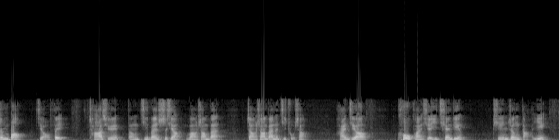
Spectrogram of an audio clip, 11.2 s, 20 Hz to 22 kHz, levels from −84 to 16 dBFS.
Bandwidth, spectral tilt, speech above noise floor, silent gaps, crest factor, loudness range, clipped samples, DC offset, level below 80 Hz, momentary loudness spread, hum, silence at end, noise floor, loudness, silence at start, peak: 6.8 kHz; -6 dB/octave; 34 dB; none; 16 dB; 3 LU; under 0.1%; under 0.1%; -52 dBFS; 12 LU; none; 0.2 s; -50 dBFS; -16 LUFS; 0 s; 0 dBFS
